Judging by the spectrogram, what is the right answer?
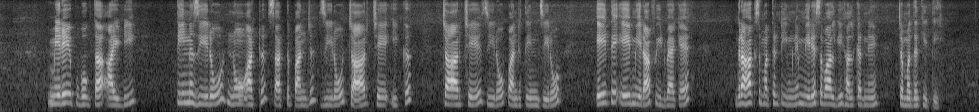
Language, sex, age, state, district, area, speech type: Dogri, female, 45-60, Jammu and Kashmir, Jammu, urban, read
